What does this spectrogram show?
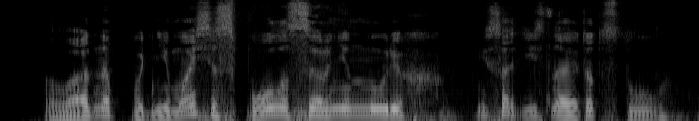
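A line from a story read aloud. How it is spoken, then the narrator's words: Sighing. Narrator (Russian): вздохнул я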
